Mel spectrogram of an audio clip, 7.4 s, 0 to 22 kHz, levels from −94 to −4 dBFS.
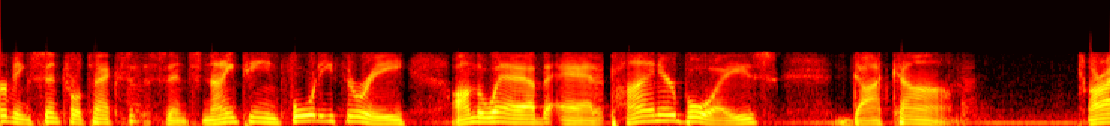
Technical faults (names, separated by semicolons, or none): VoIP packet loss concealed by the speech codec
